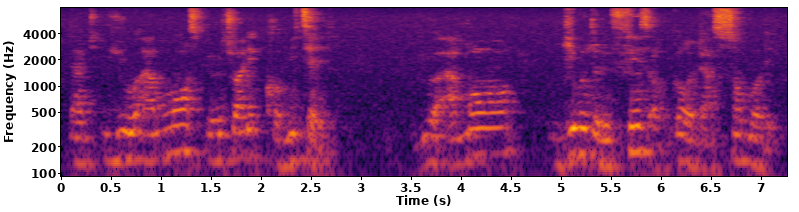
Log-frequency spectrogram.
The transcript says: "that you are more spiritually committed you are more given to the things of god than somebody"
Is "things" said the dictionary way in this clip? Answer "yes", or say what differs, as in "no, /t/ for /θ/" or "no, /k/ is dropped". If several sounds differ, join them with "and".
no, /f/ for /θ/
